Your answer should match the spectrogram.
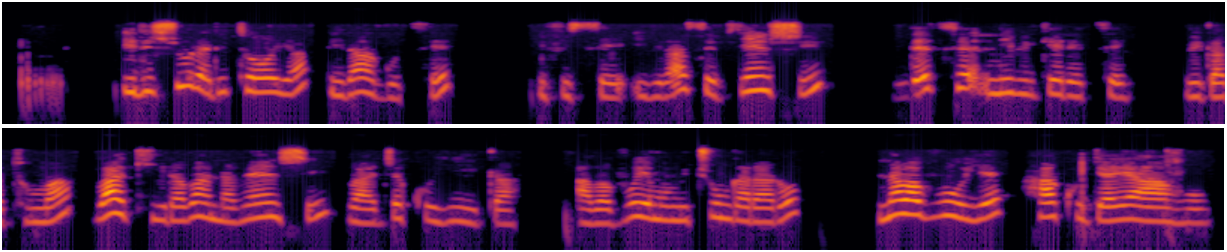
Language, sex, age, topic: Rundi, female, 25-35, education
